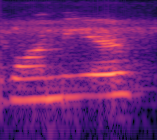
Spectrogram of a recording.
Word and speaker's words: Vimeo: Video sharing, best is for YouTube, TikTok, Periscope, and I can't pronounce it, Vimeo. Say Vimeo.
